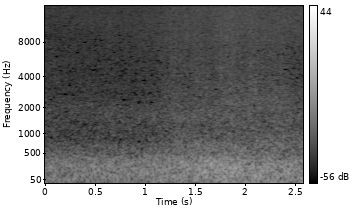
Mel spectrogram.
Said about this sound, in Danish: Som sagt synes jeg, det gynger en hel del, det er jo nok fjollet. I forhold til, at jeg er rimelig sikker på, at det her er nogle af de mildeste bølger, vi kommer til at opleve.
